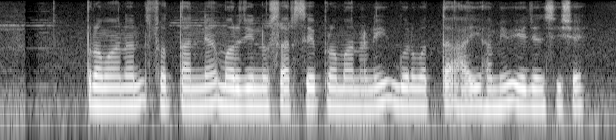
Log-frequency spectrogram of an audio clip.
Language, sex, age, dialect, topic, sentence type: Marathi, male, 18-24, Northern Konkan, agriculture, statement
